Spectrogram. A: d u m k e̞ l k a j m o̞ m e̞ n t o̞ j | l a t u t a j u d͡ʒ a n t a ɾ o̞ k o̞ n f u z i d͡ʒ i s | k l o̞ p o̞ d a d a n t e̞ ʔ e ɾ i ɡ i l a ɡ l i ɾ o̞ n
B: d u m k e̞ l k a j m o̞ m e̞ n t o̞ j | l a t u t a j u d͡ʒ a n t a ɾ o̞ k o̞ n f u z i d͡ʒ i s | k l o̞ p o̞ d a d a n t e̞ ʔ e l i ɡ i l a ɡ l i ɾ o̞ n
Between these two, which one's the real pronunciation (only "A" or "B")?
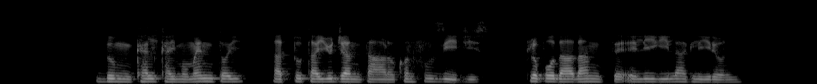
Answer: B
